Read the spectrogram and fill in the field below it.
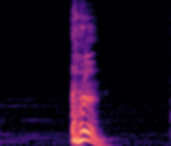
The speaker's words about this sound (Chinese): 老师清清嗓子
